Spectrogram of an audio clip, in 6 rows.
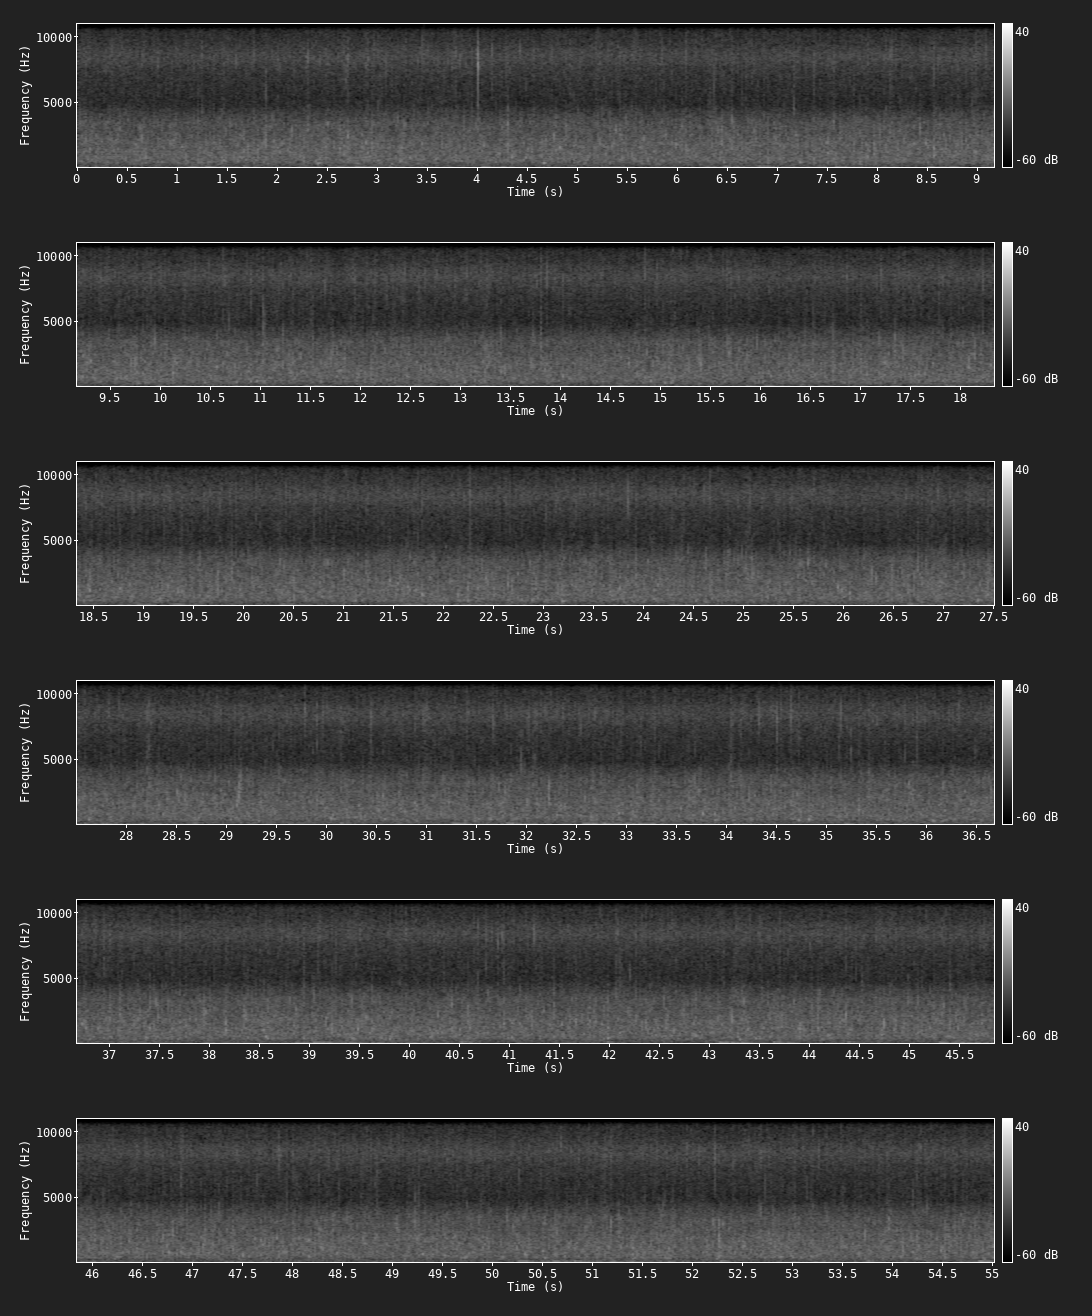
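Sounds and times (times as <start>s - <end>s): river water flowing over rocks: 0.0s - 55.0s.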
